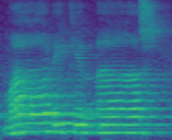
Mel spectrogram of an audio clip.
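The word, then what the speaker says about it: مَلِكِ النَّاسِ: Tetapi kalau dalam Anas sepakat para qurra ahli qiraat, ya, itu bacanya gugurkan alifnya. Qul a'udzu birabbin nas, malikin nas. Jangan dipanjangin. Malikin nas. Nah, banyak tahlil masih gitu tuh. Malikin nas, bilangin tepok, pendek bacanya.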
